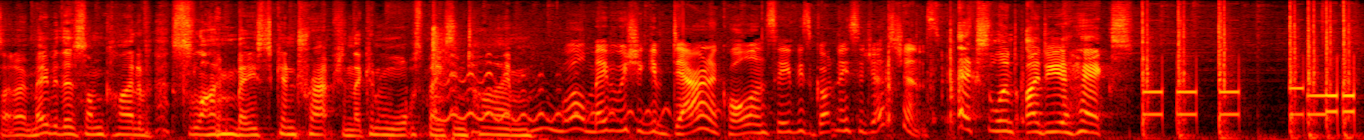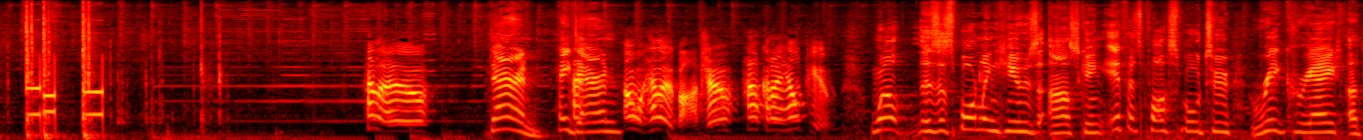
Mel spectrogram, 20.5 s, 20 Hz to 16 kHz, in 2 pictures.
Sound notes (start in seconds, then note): 8.6 buttons beep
